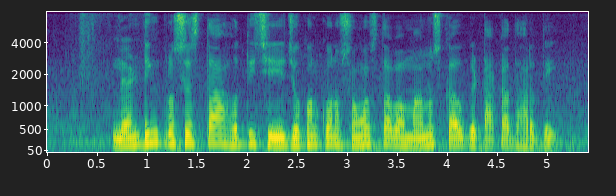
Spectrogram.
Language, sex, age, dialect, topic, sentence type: Bengali, male, 18-24, Western, banking, statement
